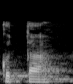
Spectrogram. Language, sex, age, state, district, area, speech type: Hindi, male, 18-30, Rajasthan, Jodhpur, rural, read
